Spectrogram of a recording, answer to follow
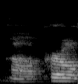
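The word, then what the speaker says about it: purl: This poem features two homophones pronounced pearl, the gem pearl, and pearl spelled P-U-R-L, which means the soft sound of water in a stream or moving over sand at a beach.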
